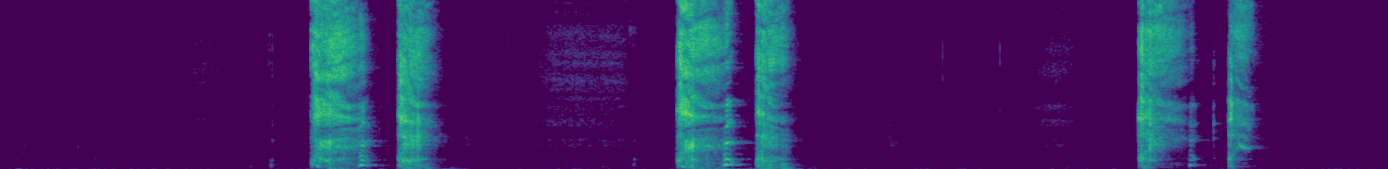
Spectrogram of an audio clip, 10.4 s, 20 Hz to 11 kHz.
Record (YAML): three_cough_length: 10.4 s
three_cough_amplitude: 17504
three_cough_signal_mean_std_ratio: 0.3
survey_phase: beta (2021-08-13 to 2022-03-07)
age: 45-64
gender: Female
wearing_mask: 'No'
symptom_cough_any: true
symptom_new_continuous_cough: true
symptom_runny_or_blocked_nose: true
symptom_sore_throat: true
symptom_fatigue: true
symptom_headache: true
symptom_onset: 2 days
smoker_status: Ex-smoker
respiratory_condition_asthma: false
respiratory_condition_other: false
recruitment_source: Test and Trace
submission_delay: 1 day
covid_test_result: Positive
covid_test_method: ePCR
